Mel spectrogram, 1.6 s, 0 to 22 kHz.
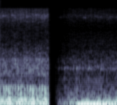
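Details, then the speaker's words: Isuzu 4JX1 diesel (Holden Jackaroo/Isuzu Bighorn/Opel Monterey) with throttle plate butterfly deleted, at idle, heard at the snorkel: steady low clatter with pronounced intake roar, louder because no partly shut butterfly suppresses noise. "one other thing i've noticed is at idle it's also a lot more noisier through the uh intake manifold on the snorkel up here because we haven't got the throttle plate plate butterfly uh shut partially suppressing the noise bounce back through here"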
